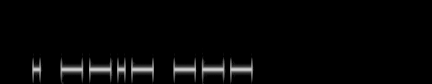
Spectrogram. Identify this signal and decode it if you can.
Morse code, heard as a keyed tone, about 17 wpm, 700 Hz. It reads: EQO
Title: USA Call Sign Postfixes - 3 Letters 17wpm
